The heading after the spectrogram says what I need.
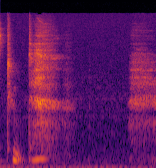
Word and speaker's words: Tut: You pronounce it as Toot.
